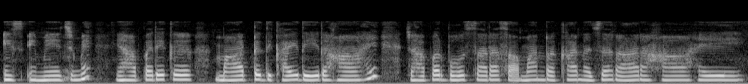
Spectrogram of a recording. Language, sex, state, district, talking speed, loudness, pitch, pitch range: Hindi, female, Rajasthan, Jaipur, 170 wpm, -15 LUFS, 205 Hz, 200-215 Hz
